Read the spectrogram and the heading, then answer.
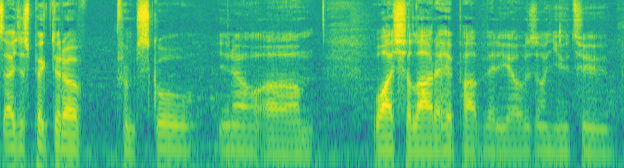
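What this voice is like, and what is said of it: American accent. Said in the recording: “You have an American accent.”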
